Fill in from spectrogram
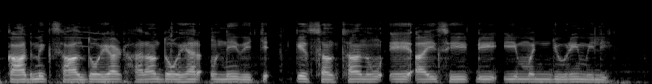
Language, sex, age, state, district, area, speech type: Punjabi, male, 18-30, Punjab, Mohali, rural, read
